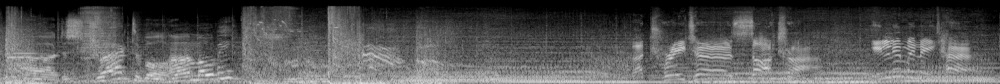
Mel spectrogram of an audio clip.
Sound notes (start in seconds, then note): 3.6 groans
